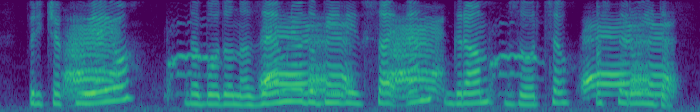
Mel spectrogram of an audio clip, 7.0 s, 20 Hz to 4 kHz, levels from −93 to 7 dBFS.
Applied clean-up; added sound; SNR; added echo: none; Livestock, farm animals, working animals; 1 dB; none.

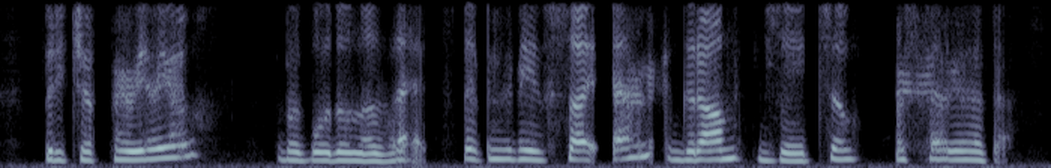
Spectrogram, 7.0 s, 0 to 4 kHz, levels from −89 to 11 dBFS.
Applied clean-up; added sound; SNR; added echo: neural diffusion model UNIVERSE++.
